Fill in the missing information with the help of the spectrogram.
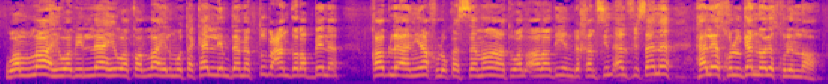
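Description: A man's voice: very high-pitched, level tone, rapid-fire. A man with an Egyptian accent teaching a religious lesson, firing rhetorical questions and checking that his listeners follow. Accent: Egyptian Arabic.

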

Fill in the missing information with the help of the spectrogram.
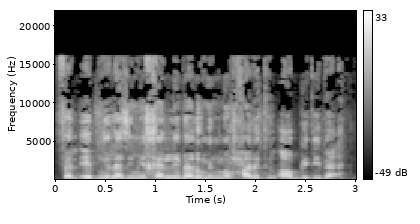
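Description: A man with an Egyptian Arabic accent preaching a sermon, telling lively stories and acting out the voices of the people he quotes. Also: high voice, racing.

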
